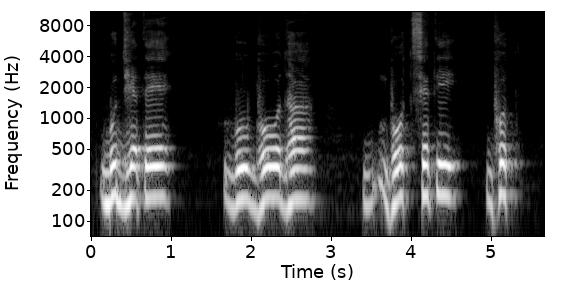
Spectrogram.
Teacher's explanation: So the examples, Proto-Indo-European, where both the syllables, first two syllables are aspirated. In Sanskrit, the first syllable loses its aspiration. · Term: Grassmann's law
